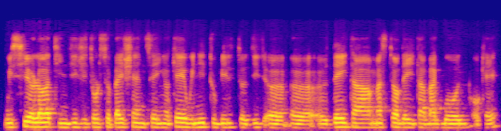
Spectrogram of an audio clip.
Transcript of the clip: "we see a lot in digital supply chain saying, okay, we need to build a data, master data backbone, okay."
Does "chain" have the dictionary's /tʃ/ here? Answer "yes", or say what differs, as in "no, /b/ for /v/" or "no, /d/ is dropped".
no, /ʃ/ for /tʃ/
